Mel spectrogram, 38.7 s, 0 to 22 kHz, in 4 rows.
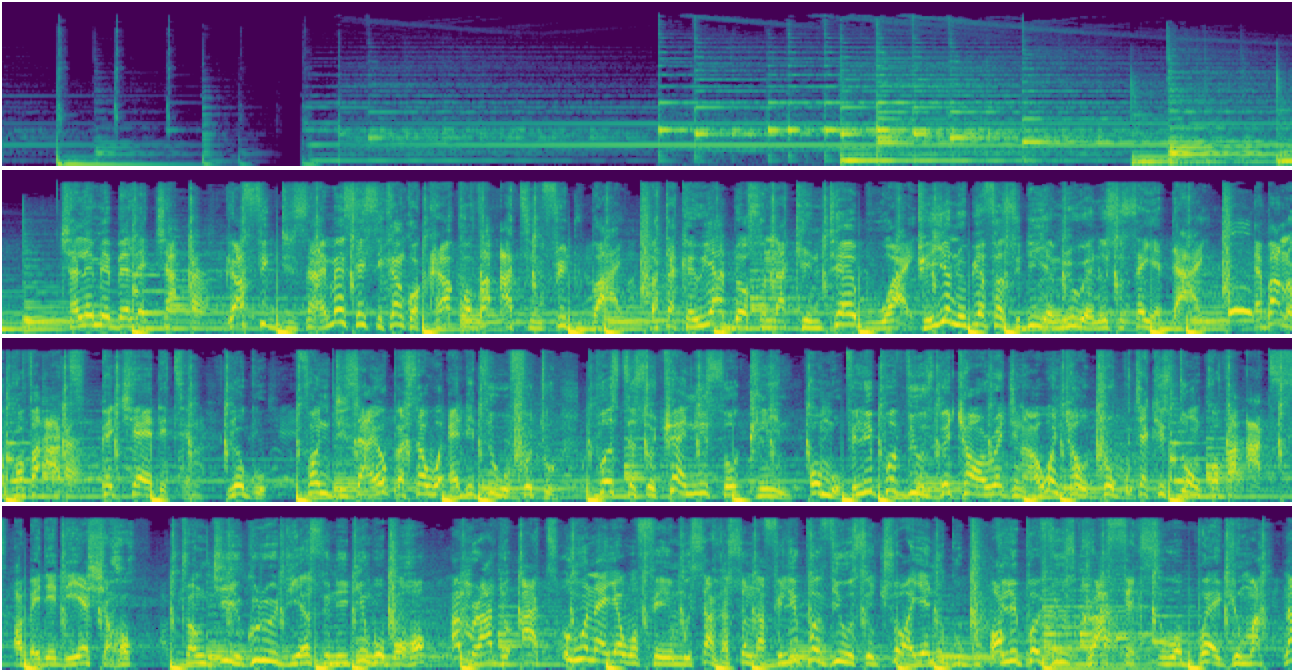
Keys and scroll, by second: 7.8 ctrl+Return, 14.1 ctrl+z.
